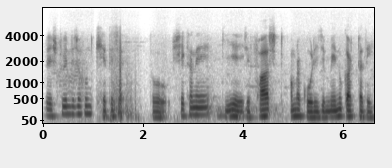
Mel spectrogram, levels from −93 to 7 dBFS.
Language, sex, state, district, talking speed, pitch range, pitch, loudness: Bengali, male, West Bengal, Jhargram, 145 wpm, 105-130 Hz, 120 Hz, -21 LUFS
